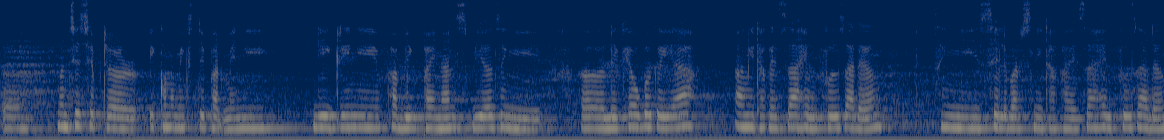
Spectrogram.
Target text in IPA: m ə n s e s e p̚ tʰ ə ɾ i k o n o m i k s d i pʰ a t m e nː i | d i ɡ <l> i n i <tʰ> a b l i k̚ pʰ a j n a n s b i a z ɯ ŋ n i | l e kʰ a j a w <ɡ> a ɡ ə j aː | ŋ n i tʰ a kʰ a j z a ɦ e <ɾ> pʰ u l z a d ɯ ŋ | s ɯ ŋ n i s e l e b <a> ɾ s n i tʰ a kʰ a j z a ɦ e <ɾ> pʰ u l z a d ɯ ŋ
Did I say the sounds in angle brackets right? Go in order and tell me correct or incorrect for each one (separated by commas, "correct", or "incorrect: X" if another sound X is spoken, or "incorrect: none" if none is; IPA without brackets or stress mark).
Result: incorrect: ɾ, incorrect: pʰ, incorrect: b, incorrect: l, correct, incorrect: l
